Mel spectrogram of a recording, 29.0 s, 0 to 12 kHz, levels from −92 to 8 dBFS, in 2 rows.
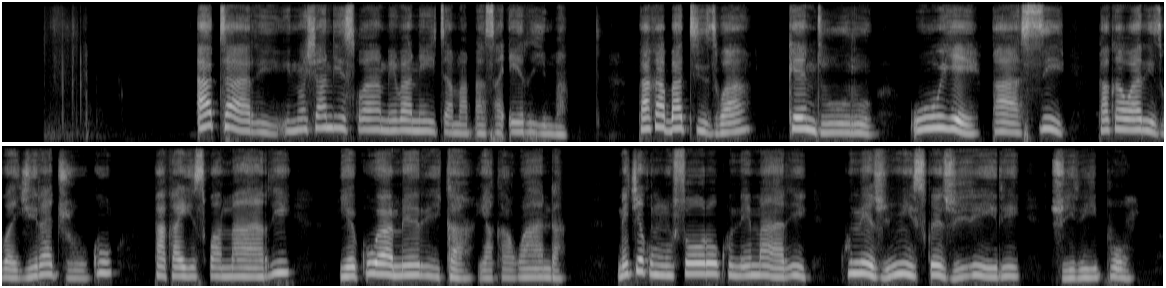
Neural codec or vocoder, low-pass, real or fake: codec, 44.1 kHz, 3.4 kbps, Pupu-Codec; 10.8 kHz; fake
